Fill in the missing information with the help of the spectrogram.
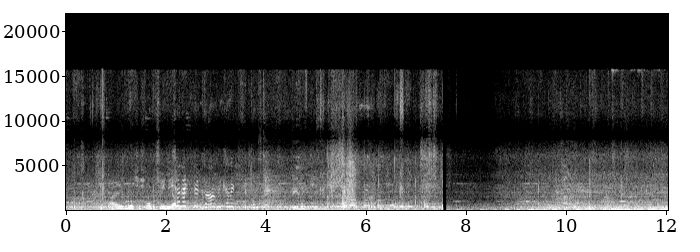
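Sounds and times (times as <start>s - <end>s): faint music: 0.0s - 12.0s.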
